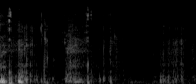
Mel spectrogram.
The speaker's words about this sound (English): But dude, you crunch on a chip real nice though. That was a good sound. I like it. That's good. No, it's fine. It's fine. No, they should hear it. It's part of the episode.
